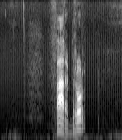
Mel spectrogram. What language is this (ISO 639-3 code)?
swe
